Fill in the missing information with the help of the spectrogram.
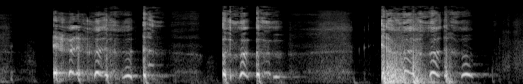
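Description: Three harsh bursts of coughing, each a rapid cluster of hacking coughs, loud and close, separated by short pauses with wheezy, rasping breaths between them. No talking.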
